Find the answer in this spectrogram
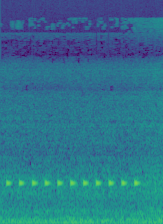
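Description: A Ford Ranger's rear parking-sensor chime beeping rapidly, about seven short beeps a second at one pitch, over the low idle of the truck. The fast rate means the truck is reversing very close to the trailer hitch behind it.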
